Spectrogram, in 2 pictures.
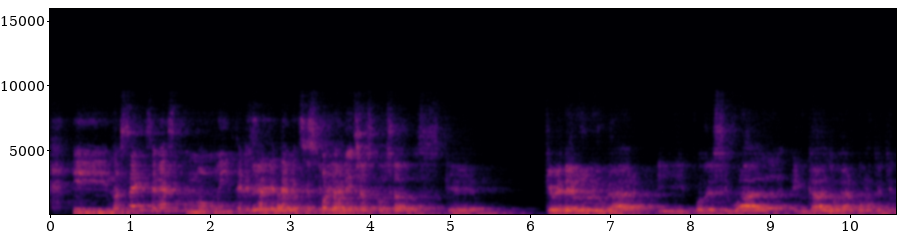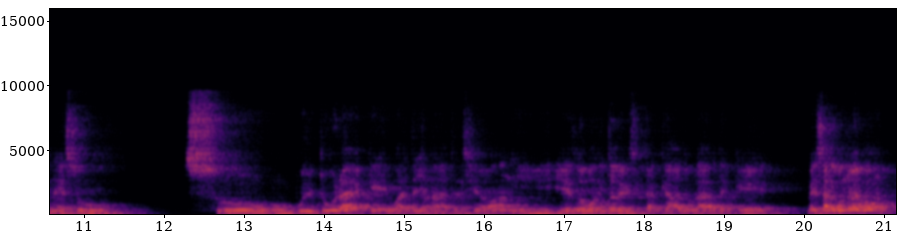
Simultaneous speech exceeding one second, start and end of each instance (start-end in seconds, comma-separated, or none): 2.5-3.9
